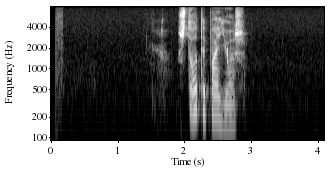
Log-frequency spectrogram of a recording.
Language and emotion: Russian, neutral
